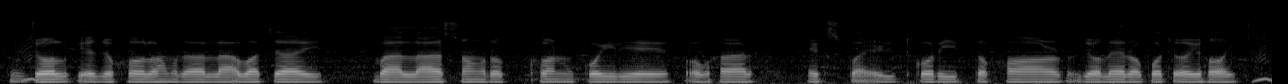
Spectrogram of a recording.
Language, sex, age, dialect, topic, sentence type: Bengali, male, 25-30, Jharkhandi, agriculture, statement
